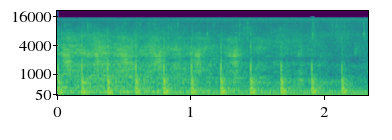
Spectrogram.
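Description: Rapid, even knocking of a wayang kulit dalang's wooden cempala against the puppet chest and keprak plates, about eight strikes a second, over a low steady hum.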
